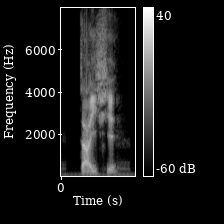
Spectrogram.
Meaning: to fix the tariff on
- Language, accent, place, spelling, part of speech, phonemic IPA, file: French, France, Lyon, tarifier, verb, /ta.ʁi.fje/, LL-Q150 (fra)-tarifier.wav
